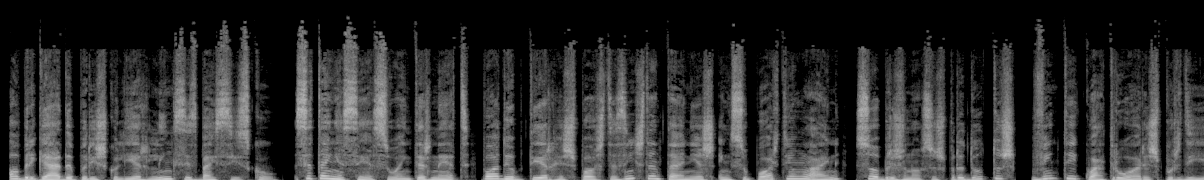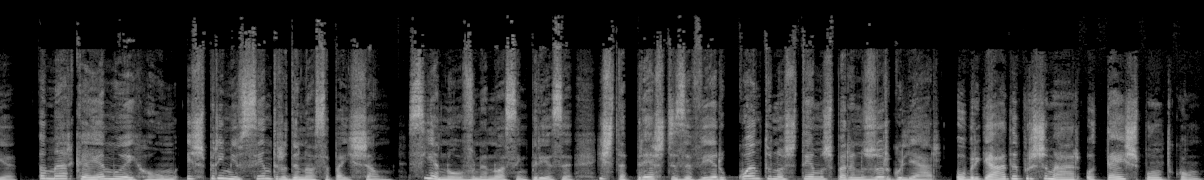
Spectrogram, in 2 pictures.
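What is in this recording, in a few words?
European Portuguese General; GoLocalise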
